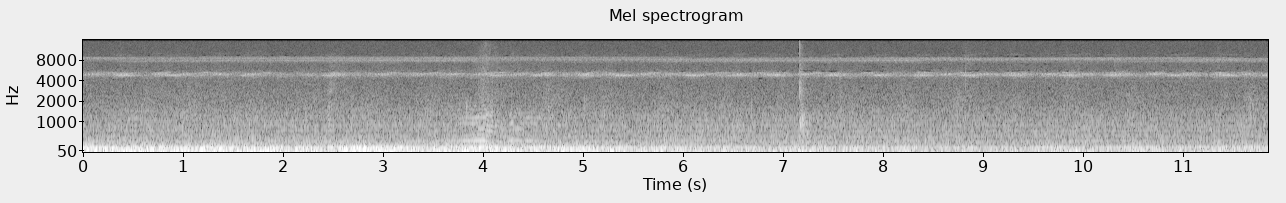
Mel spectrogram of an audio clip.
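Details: Crickets in the rain keep up a continuous, level high-pitched trill over dense low rain noise, with a few sharp drip clicks.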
